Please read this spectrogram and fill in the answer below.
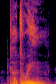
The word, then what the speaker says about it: Tatooine: Tatooine.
